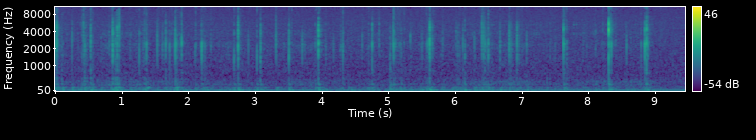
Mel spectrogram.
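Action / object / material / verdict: scrape / soap bar / soap / none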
